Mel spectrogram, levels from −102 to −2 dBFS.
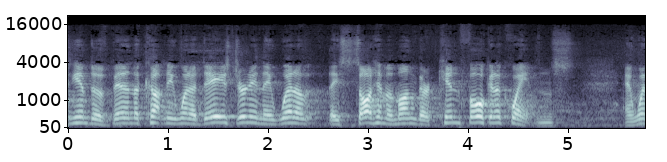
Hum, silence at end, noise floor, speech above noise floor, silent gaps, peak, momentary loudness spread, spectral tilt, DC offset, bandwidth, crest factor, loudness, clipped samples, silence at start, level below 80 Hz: none; 0 s; -41 dBFS; 22 dB; none; 0 dBFS; 11 LU; -4.5 dB/octave; under 0.1%; 14.5 kHz; 20 dB; -19 LUFS; under 0.1%; 0 s; -70 dBFS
